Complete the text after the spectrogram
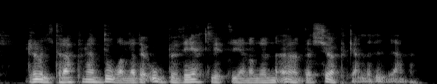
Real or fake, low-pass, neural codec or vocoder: fake; 7.2 kHz; codec, 16 kHz, 8 kbps, FreqCodec, smaller model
